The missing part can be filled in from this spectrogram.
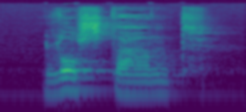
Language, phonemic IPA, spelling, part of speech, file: Dutch, /ˈlɔstant/, losstaand, adjective / verb, Nl-losstaand.ogg
- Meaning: present participle of losstaan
